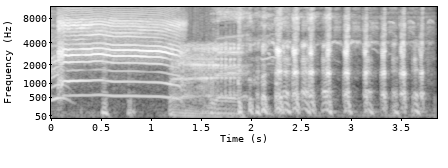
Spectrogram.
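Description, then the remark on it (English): A voice imitates an infant crying in pain: a loud, sustained wailing cry, breaking into a rough gasp and then a run of choppy, rhythmic sobbing bursts. “A very odd combination of a sound when you have an infant in pain.”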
